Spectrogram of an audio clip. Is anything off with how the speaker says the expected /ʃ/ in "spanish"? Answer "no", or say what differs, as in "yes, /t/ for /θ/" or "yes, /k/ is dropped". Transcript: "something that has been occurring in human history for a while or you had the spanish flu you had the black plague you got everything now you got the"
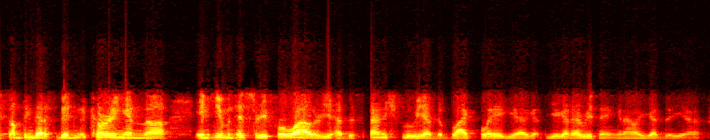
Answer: no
